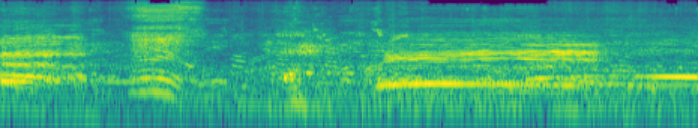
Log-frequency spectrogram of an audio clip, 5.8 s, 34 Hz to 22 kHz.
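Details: Sahiwal bull calves at Ambari market in Parbatipur, Dinajpur, Bangladesh, recorded 9 February 2026: several drawn-out moos with steady harmonic tones, one bending downward, amid crowd chatter and market noise.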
